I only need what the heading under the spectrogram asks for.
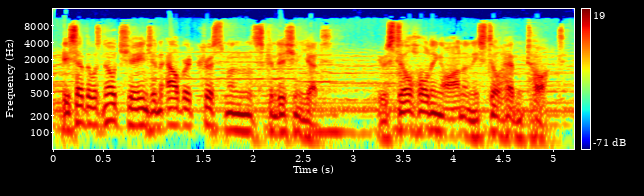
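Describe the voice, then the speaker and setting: A man's voice: on the low side, brisk, close to an everyday voice. A man playing a terse hard-boiled radio detective. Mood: tense. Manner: terse, clipped narration. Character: hard-boiled male insurance investigator, narrating. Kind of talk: 1950s radio drama acting. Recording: old radio broadcast with music.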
